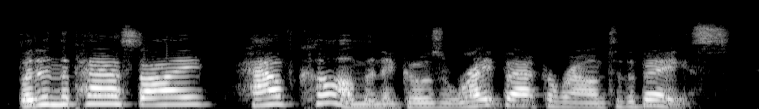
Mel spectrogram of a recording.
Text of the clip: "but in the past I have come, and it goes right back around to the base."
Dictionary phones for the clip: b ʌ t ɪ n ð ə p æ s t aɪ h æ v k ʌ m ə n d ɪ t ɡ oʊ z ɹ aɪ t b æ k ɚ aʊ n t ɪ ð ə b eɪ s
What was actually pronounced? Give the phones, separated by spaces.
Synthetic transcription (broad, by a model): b ʌ t ɪ n ð ə p æ s t aɪ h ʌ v k ʌ m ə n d ɪ t ɡ oʊ z ɹ aɪ t b æ k ɚ aʊ n t ɪ ð ə b eɪ s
